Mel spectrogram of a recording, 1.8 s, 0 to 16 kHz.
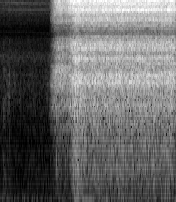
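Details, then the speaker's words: Chevrolet Aveo 1.5 8-valve Opel engine, removed cylinder head pressure-tested with fluid: a sharp steady hiss of escaping air, exhaust valve not sealing because it's burnt; intake valves hold. "Так, впуск у нас в принципі чудово. Супер, супер, супер супер. Впускні тримають, випуск не тримає."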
